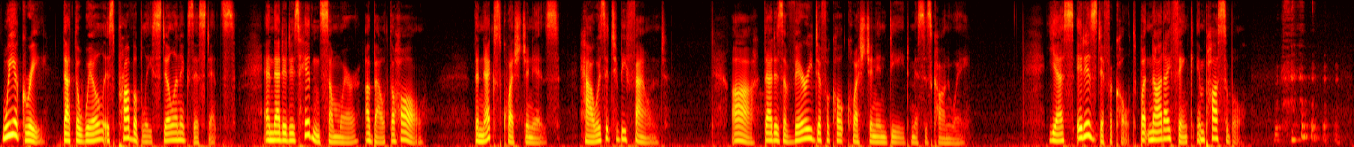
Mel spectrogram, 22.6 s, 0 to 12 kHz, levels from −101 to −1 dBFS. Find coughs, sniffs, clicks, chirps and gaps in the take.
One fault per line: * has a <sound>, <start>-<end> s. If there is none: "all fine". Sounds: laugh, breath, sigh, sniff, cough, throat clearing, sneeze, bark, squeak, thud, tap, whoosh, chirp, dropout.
* has a laugh, 21.2-22.4 s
